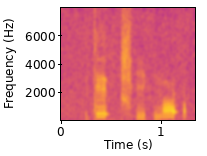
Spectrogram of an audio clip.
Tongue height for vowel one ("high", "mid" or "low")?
mid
